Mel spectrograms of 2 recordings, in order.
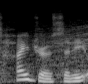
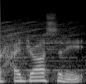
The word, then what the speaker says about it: Hydrocity: yay tidal tempest asks is it pronounced hydrocity or Hydra City it is confirmed that it is hydro city but I will continue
